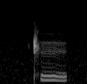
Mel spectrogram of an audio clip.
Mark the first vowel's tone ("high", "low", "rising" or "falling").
falling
